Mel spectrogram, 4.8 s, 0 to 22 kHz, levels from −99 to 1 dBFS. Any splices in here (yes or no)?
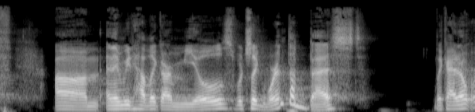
no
